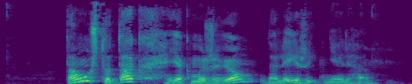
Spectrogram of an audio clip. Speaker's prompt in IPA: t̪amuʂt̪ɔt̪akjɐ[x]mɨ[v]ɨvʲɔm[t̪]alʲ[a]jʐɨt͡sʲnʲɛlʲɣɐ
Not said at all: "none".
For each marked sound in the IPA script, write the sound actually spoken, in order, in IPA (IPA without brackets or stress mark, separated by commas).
k, ʐ, d̪, e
